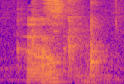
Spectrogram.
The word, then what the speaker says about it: Koch: Coke. Whatever. Say it right. Come on. It's not C-O-C-K, it's C-O-C-H. Yeah, just like Heckler & Koch, the gun company that everyone knows about.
